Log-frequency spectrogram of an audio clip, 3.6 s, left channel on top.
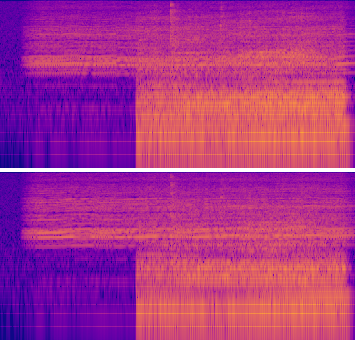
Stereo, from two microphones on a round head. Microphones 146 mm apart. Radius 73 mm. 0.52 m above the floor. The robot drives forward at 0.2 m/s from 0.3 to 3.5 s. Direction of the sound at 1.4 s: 35° left (ahead or behind).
